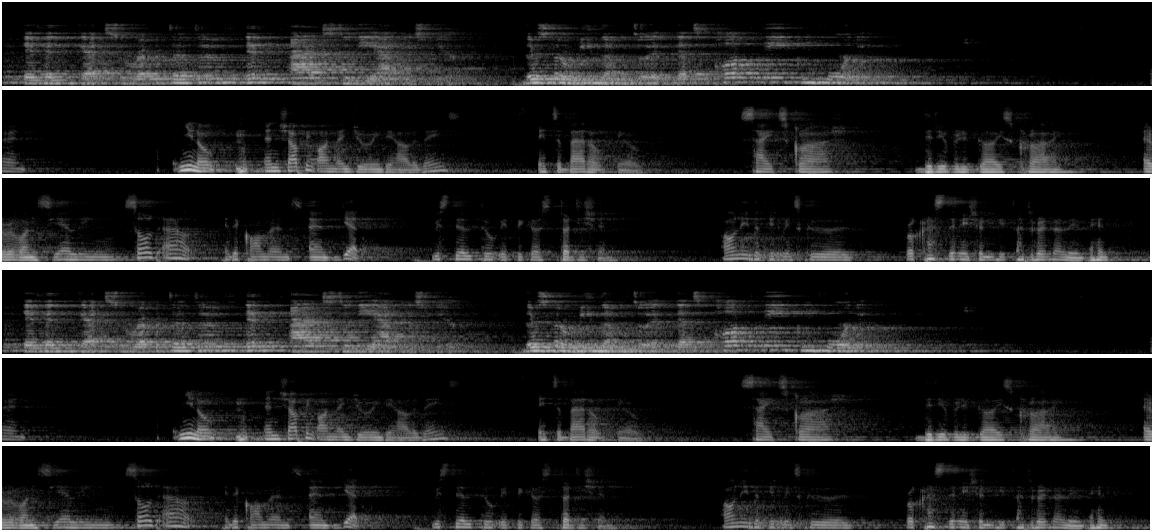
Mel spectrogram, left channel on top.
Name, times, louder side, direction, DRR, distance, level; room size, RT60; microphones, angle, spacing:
voice 1, 0.2-2.6 2.9-4.6 5.2-8.7 30.4-30.9, equal, 5° right, 0 dB, 3.3 m, -30 dB
voice 2, 13.2-16.1 16.9-17.9 18.9-19.9 20.6-22.2 22.9-24.9 25.2-26.6 27.3-29.1 30.2-31.6 32.0-34.1, left 1 dB, 10° left, 8 dB, 0.4 m, -32 dB
26.5 x 25.0 x 4.4 m, 2.9 s
head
